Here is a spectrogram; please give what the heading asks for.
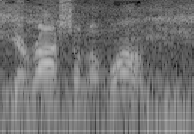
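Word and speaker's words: ירושלים: It says, "Run ye to and fro through the streets of Jerusalem," which the word Jerusalem in the Hebrew, which is the proper way to say it, it's Yerah Shalom, which Yerah means to teach, and Shalom means of peace.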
